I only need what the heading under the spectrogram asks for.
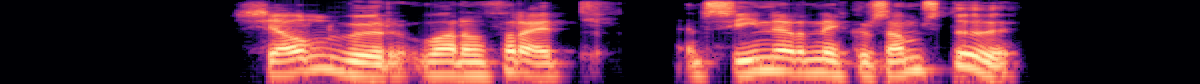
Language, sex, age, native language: Icelandic, male, 20-29, Icelandic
